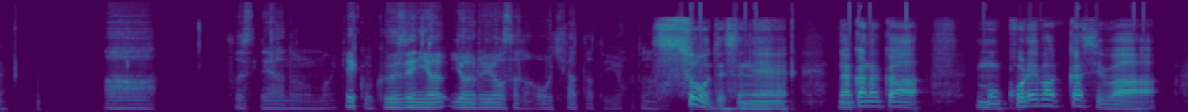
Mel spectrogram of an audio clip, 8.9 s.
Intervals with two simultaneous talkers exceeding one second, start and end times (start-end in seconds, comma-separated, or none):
none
